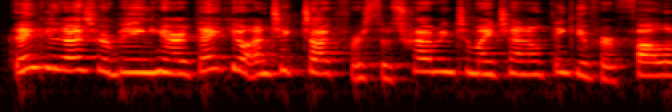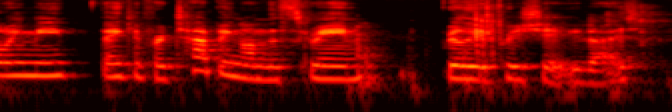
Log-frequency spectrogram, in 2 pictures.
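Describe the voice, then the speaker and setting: A woman's voice: high voice, fast talker, background noise. A woman hosting a casual livestream, chatty as she reads viewer comments aloud. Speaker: livestream host.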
